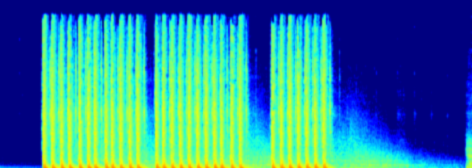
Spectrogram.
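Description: Sustained automatic gunfire from a third-person shooter video game in development, loud rapid bursts firing in three long stretches separated by brief pauses, then trailing off into a fading echo with no talking.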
